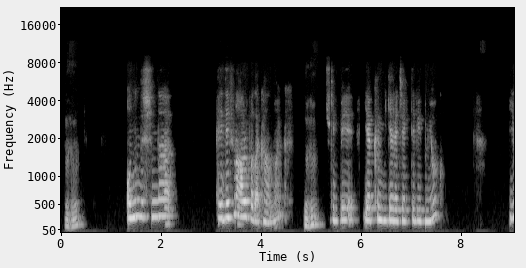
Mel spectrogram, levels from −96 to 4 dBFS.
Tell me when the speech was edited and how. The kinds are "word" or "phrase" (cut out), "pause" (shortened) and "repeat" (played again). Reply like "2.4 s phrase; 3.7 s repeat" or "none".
3.5 s word; 5.4 s phrase; 6.0 s pause; 7.3 s word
